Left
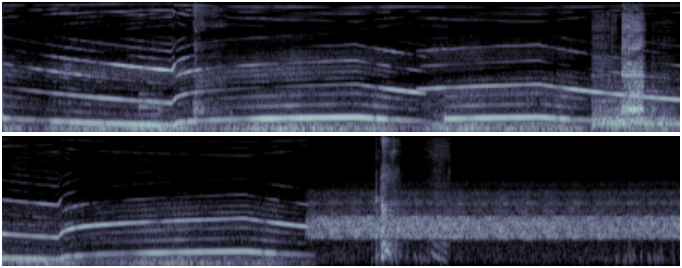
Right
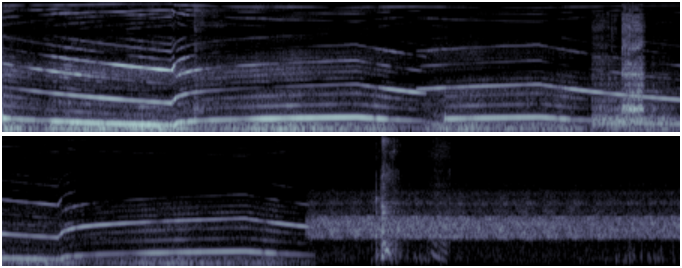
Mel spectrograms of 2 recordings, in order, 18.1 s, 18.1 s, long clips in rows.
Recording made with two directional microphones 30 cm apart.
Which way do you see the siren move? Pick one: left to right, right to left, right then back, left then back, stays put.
right to left.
